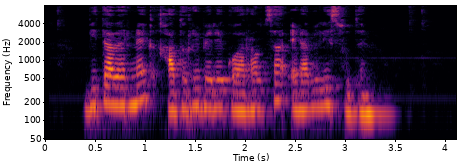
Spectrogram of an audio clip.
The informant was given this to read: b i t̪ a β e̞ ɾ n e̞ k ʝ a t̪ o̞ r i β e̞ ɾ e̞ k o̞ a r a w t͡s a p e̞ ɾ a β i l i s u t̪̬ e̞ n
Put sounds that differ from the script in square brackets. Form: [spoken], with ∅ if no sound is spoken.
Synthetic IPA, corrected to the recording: b i t̪ a β e̞ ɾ n e̞ k ʝ a t̪ o̞ r i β e̞ ɾ e̞ k o̞ a r a w t͡s a [ʔ] e̞ ɾ a β i l i s u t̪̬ e̞ n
